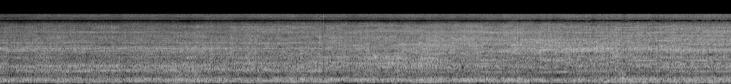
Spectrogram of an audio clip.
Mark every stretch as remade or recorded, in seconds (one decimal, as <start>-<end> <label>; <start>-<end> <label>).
0.0-5.7 remade; 5.7-7.3 recorded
